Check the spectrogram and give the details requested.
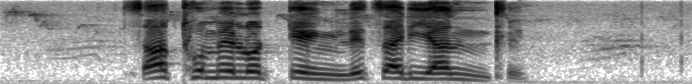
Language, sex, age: Tswana, male, 25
